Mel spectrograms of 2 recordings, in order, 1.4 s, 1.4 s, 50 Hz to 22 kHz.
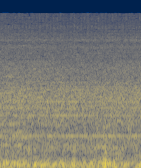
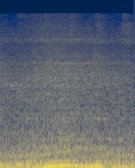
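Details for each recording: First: Hyundai Getz 1.6 with jerking and vibration: uneven idle thumps with irregular low stumbles; misfire from a spark plug wire leaking spark to ground at its side, fix is a new high-tension wire set. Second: Hyundai Getz 1.6 after misfire and vibration repair: short low even idle rumble, no shake or stumble; problem solved.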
